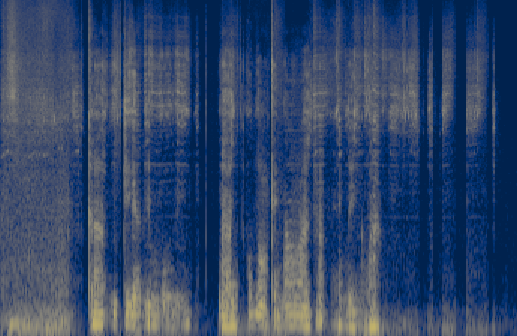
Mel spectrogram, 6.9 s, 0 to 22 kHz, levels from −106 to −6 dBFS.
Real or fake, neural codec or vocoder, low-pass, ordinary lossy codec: fake; codec, 44.1 kHz, 1.7 kbps, Pupu-Codec; none; none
